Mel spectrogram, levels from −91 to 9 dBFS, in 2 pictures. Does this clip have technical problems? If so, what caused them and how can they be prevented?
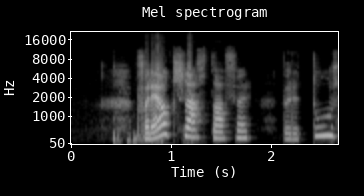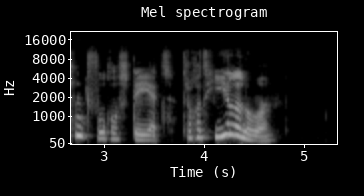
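Yes. From 0.74 to 1.21 s there's microphone overload. The loudest peaks run about 9 dB past full scale, so a few percent of the waveform has its tops sheared flat, and you hear a harsh, crackly edge on those syllables. The likely cause is the input volume being set too hot, so the converter simply runs out of headroom. To avoid it, start with the mic gain lower so peaks sit well below the ceiling.

There are also two places where the microphone volume is stepped down. At 0.87 s, right in the middle of that distorted stretch, the whole level, voice and room alike, drops by about 4 dB in one go. At 1.86 s it drops again by about 6 dB. That sudden step in both voice and background points to the call software likely reacting to the clipping and cutting the device's input gain. If the level is set sensibly from the start, or automatic gain control is switched off, it won't have to do that.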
